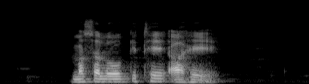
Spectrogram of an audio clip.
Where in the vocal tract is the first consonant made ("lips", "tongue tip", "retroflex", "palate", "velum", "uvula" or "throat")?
lips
